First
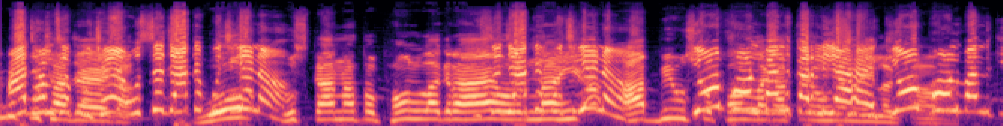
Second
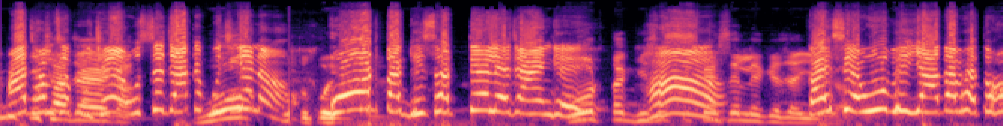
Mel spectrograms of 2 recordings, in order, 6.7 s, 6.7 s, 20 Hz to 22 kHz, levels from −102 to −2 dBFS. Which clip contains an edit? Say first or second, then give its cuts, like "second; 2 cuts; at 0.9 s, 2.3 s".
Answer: second; 1 cut; at 1.9 s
